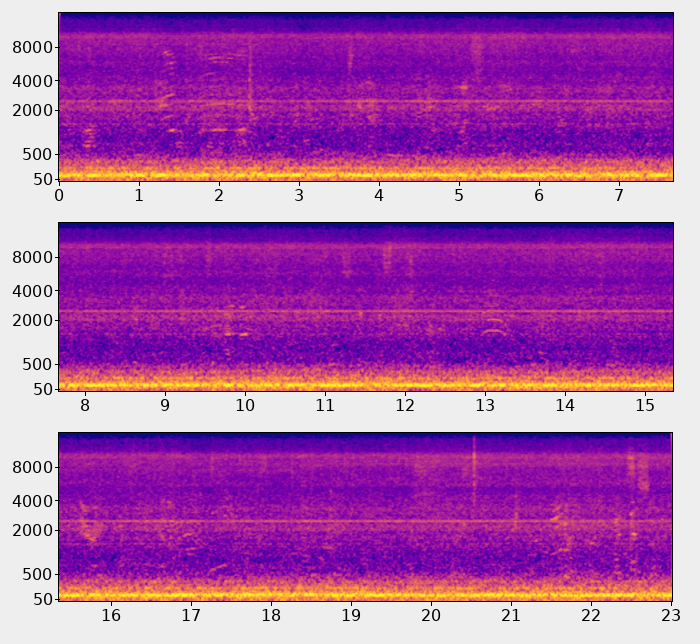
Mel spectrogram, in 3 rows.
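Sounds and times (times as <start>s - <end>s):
airplane engines and airflow in cabin: 0.0s - 23.0s.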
